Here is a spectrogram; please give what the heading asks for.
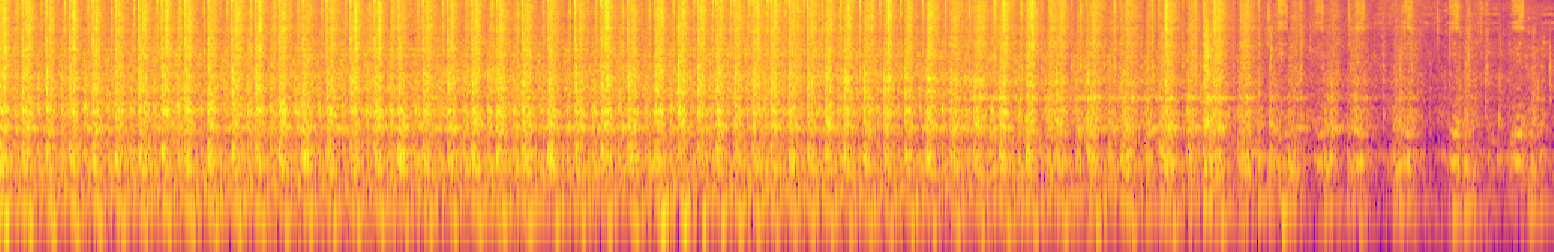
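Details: Bluebird small engine before repair: rough, shaking thump on every stroke with uneven pulses, then stumbles down, like a broken bearing; worn, loose flywheel-side crankshaft bearing.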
